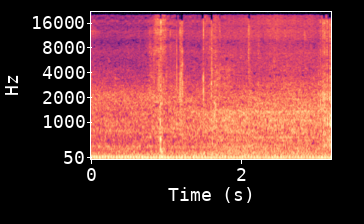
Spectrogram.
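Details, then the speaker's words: Chevrolet Impala after repairing a no-start with no power to the starter, battery reconnected: low steady idle rumble with no knocks, misses or squeals; car recognizes everything again and sounds healthy. "and that's it car back working um that was my issue car recognized everything again"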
